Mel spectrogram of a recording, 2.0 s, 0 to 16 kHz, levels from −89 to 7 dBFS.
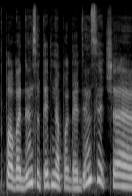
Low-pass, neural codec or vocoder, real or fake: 14.4 kHz; codec, 44.1 kHz, 3.4 kbps, Pupu-Codec; fake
